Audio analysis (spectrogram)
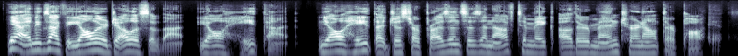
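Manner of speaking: ordinary delivery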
